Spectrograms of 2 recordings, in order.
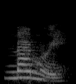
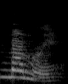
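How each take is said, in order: The two takes are said the same way.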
